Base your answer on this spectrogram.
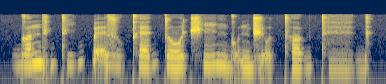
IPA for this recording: ɡ ʌ n d ḭ ɡ tʰ i̤ ɡ k͡p ɛ̰ z o̤ kʰ ɛ ɡ t o t͡ʃʰ i ŋ ɡ o̰ n d͡ʒ o̰ tʰ ʌ ɡ tʰ ɛ̤ ɡ

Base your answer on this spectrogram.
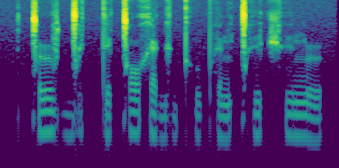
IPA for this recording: ǀ ə˞ v ɡ͡ǀ ɪ tː ɛ ǀ ɔ x æ ɡ ɛ ɡ kʰ ʊ pʰ ɛ ŋ ǀʰ ɪ t͡ʃʰ ɪ ŋ ə˞

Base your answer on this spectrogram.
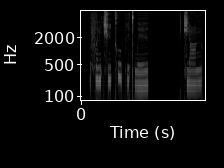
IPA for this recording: f ə˧˥ n t͡ɕʰ i˧˥ kʰ u˥ pʰ i˨ t̪ʰ w e˧˥ ɪ̯ | t͡ɕ j ɑ˧˥ ŋ

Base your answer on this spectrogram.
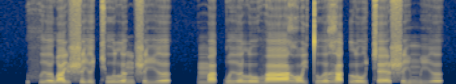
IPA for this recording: f ɨ˧ ə̯ w a˧˥ j ʂ i˧ ə̯ c u˧˥ l ə˧˥ ŋ ʂ i˧˥ ə̯ | m a˨˩ t̚ w ɨ˨˩ ə̯ l o˨˩ v aː˧˥ ɣ ɔ˨˩˨ j t̪ u˨˩˦ ə̯ ɣ a˦˥ t̚ l o˨˩˦ c ɛ˨˩˦ ʂ i˨˩˦ m i˨˩ ə̯

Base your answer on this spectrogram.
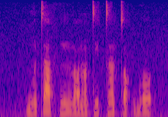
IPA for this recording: ɡ ũ˧ t a˦ f ĩ˧ n ɔ˨ ɾ ɔ̃˧ t i˧ t ã˧ t ɔ˨ ɡ͡b o˧

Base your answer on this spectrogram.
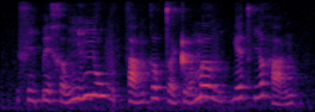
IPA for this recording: s i˨˩ ɓ e˨˩ x ə˨˩˨ w ɲ ɨ˨˩˦ ɲ o˧ w v ə˨˩ k̚ s a˨˩˨ m k ə˧ w t̪ ə˨˩˨ j ʈ u˨˩˨ ə̯ m əː˧ v i˨˩ k̚ j e˧˥ t̪ʰ i˧˥ ə̯ h a˨˩˨ ŋ

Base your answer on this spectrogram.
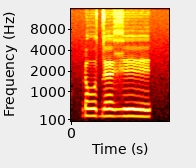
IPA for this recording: ɽ ɤ d ɛ ɣ e

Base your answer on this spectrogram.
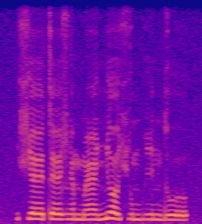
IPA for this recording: ç ɛː t ɛː ɮ ɛ̃ m b æ̃ː ɲ ʌː ç u m b iː n d ʊː

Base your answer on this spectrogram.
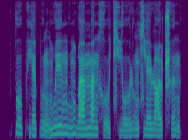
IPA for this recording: t̪ o˥˩ ʊ̯ pʰ j ɛ˧˥ p ʊ̰˨˩ ŋ n̪ w e˥ ɪ̯ m u˧˥ m w ä˧˥ m a˥˩ n x o̰˨˩ ʊ̯ t͡ɕʰ j o˧˥ ʊ̯ ɻ ʊ˥ ŋ ɕ j ɛ˥ ɻ ɑ˥ ʊ̯ ʈ͡ʂʰ ə˥˩ n

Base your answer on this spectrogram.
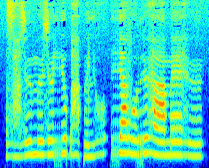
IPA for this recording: z a̤˨ z ʏː˧ m ø˧ z ø˧ rʲ ʊ˦˨ ɓ a̤˦˨ p ʏ˨ lʲ o̤˦ | rʲ a˦ v o˧ r ʏ˦ ɦ aː˧ m ɛː˧ ɦ ʏː˧

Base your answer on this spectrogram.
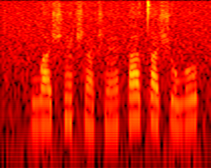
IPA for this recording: w a˨ ʃ ɛ̃˧ ʃ ã˨ ʃ ɛ̃˨˦ | a˧ t a˨ ʃ o˨ w o˧

